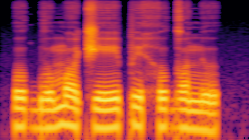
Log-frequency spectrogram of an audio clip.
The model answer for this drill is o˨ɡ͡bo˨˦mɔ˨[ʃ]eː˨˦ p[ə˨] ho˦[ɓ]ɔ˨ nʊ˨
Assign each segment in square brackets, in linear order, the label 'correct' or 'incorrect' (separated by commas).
incorrect, incorrect, incorrect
